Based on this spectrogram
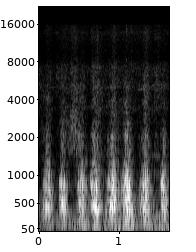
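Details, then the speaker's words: Yamaha F1ZR two-stroke with exhaust removed, crank turned by hand: rough gritty crunching pulses about four times a second, rotation tight instead of smooth; crankshaft main bearings failed, bearing set to be replaced. "Ya tapi ini serut banget seperti laker kotor dan kering juga yang jadi masalah yaitu di motor ini kemerosok ya"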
